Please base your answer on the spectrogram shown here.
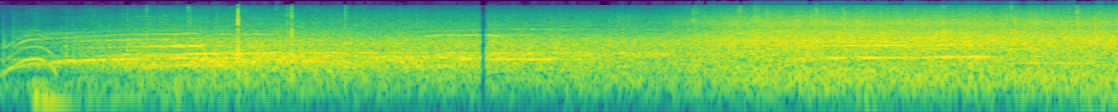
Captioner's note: audience cheering and applauding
